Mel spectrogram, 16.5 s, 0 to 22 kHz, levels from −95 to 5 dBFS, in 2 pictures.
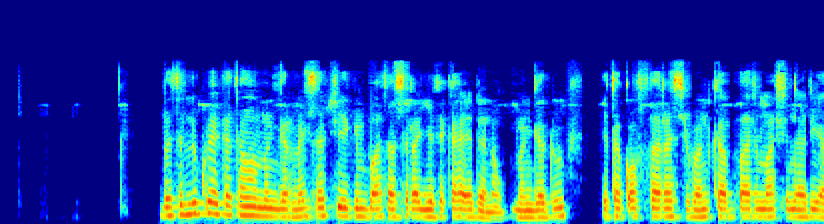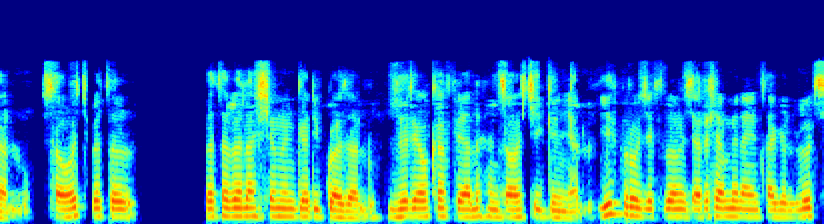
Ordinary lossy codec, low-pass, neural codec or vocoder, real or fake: AAC, 32 kbps; 7.2 kHz; none; real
